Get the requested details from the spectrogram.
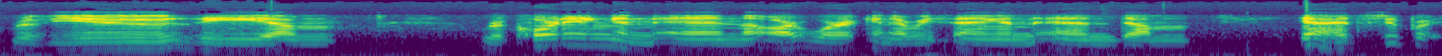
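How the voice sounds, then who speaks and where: Brief: male musician guest on a muffled phone line from his car, rambling, self-deprecating. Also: medium pitch. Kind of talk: casual phone interview.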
